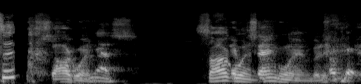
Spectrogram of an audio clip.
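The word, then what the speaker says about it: sahuagin: So that's how you pronounce it? Sogwin.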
